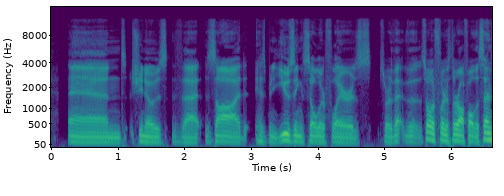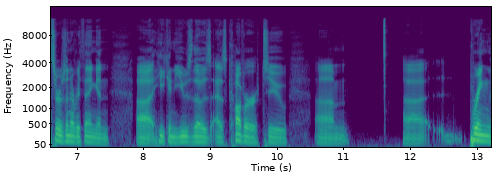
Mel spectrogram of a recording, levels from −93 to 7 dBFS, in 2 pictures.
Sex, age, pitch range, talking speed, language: male, 30-49, 90-120 Hz, 155 wpm, English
